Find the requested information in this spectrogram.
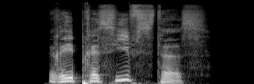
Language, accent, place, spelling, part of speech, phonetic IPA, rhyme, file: German, Germany, Berlin, repressivstes, adjective, [ʁepʁɛˈsiːfstəs], -iːfstəs, De-repressivstes.ogg
- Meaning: strong/mixed nominative/accusative neuter singular superlative degree of repressiv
